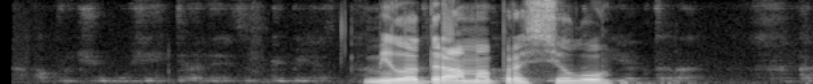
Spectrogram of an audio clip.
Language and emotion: Russian, neutral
